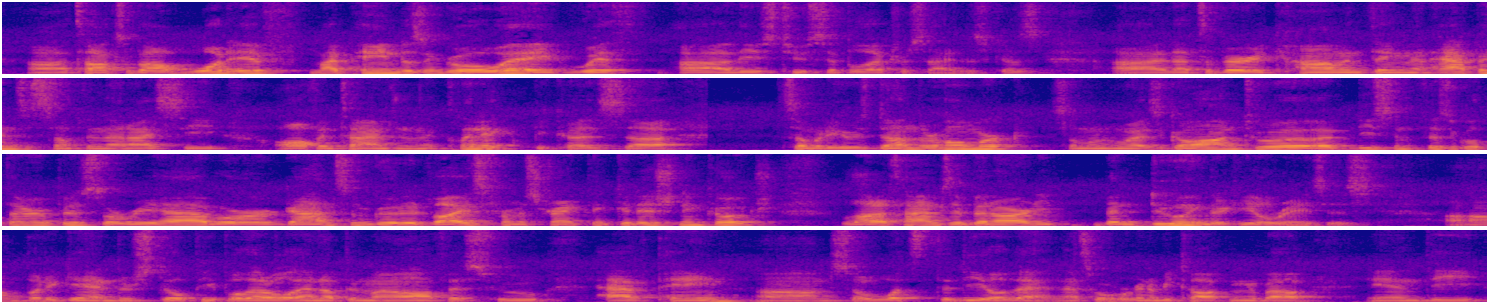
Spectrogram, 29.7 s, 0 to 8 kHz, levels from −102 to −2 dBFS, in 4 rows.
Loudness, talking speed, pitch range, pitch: -38 LUFS, 220 wpm, 110-130 Hz, 120 Hz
